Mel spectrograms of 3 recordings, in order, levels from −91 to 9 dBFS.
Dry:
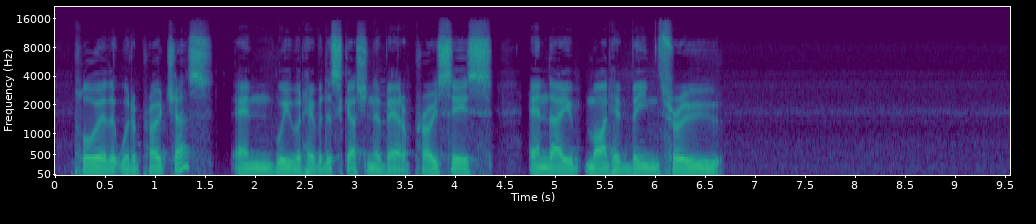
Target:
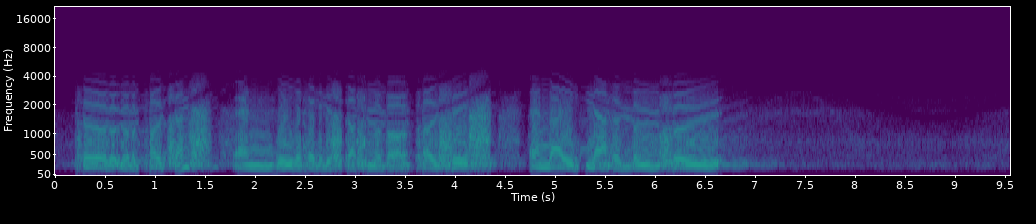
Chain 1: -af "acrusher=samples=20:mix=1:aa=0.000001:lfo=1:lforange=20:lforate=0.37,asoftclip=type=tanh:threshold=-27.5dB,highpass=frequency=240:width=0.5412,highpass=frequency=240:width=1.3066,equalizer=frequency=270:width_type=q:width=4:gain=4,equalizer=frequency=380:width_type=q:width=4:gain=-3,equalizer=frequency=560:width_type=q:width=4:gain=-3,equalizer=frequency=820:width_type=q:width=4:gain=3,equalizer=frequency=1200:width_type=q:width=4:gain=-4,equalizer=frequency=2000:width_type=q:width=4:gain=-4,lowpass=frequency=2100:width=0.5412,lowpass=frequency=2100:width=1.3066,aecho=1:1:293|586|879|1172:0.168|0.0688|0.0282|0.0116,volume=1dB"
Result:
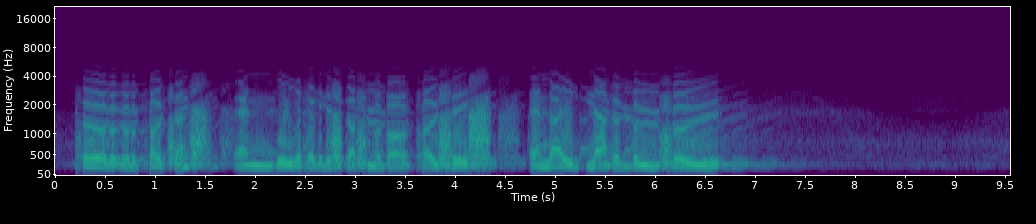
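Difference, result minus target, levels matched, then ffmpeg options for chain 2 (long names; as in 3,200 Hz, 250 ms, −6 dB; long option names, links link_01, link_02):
soft clipping: distortion −6 dB
-af "acrusher=samples=20:mix=1:aa=0.000001:lfo=1:lforange=20:lforate=0.37,asoftclip=type=tanh:threshold=-37.5dB,highpass=frequency=240:width=0.5412,highpass=frequency=240:width=1.3066,equalizer=frequency=270:width_type=q:width=4:gain=4,equalizer=frequency=380:width_type=q:width=4:gain=-3,equalizer=frequency=560:width_type=q:width=4:gain=-3,equalizer=frequency=820:width_type=q:width=4:gain=3,equalizer=frequency=1200:width_type=q:width=4:gain=-4,equalizer=frequency=2000:width_type=q:width=4:gain=-4,lowpass=frequency=2100:width=0.5412,lowpass=frequency=2100:width=1.3066,aecho=1:1:293|586|879|1172:0.168|0.0688|0.0282|0.0116,volume=1dB"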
